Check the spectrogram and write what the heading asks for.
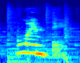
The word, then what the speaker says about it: puente: La letra P, letter P, as in puente, puente, bridge. To pronounce this letter like a native, put your hand in front of your mouth and try not to put air like you do in English.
